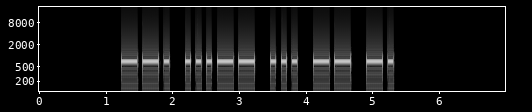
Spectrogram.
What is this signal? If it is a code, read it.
Morse code, heard as a keyed tone, about 15 wpm, 700 Hz. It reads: G3SMN
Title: DXCC-100 Call Signs - 5 Characters - Repeated 3x - 15wpm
